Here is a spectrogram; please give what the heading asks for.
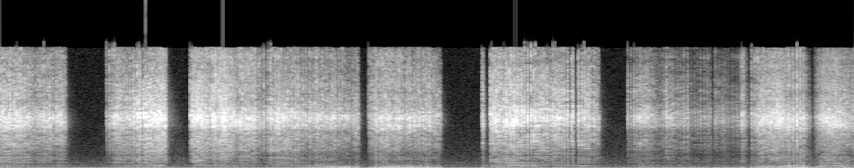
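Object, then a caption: Stainless steel wire-mesh sieve. Fingertips and nails scratch across the fine mesh of a round, medium-size stainless steel wire-mesh kitchen strainer, hollow and empty, held up by its handle in one hand. The result is a bright, hissy, raspy scraping in uneven bursts broken by short silences, with almost no low end.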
